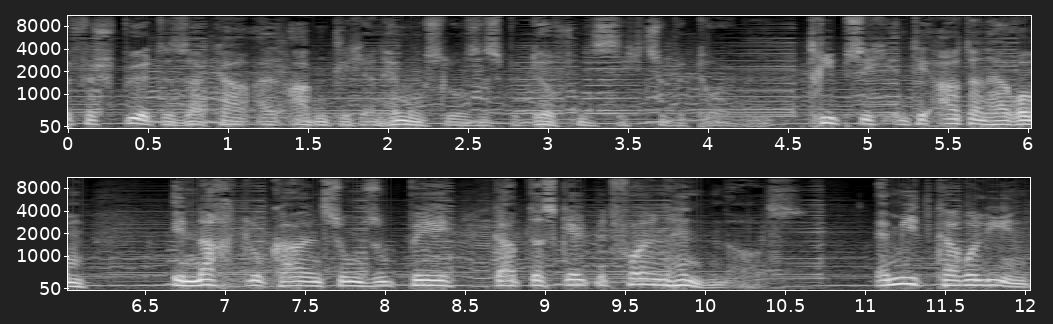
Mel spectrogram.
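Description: Man, radio drama narrator, literary, measured, dramatic, mid-pitched, music behind. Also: lively intonation.

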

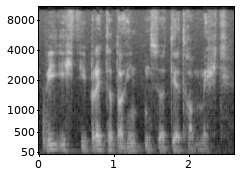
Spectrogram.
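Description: An actor playing a good-natured older master carpenter with a Bavarian accent, homely and wryly strict, in a children's radio play. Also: male voice, low-pitched, expressive, slight background noise. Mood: instructing. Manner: homely, unhurried, wry. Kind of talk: 1970s German children's radio play acting.

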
